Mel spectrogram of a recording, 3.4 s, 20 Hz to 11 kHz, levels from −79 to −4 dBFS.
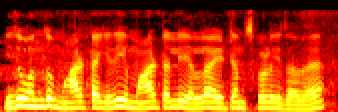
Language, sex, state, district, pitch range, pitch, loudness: Kannada, male, Karnataka, Koppal, 160-190 Hz, 170 Hz, -14 LUFS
